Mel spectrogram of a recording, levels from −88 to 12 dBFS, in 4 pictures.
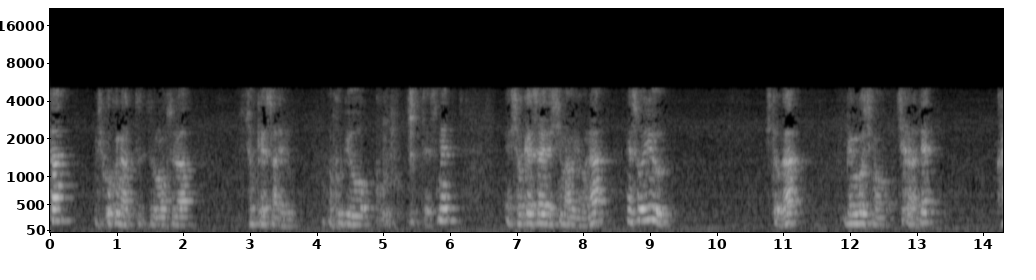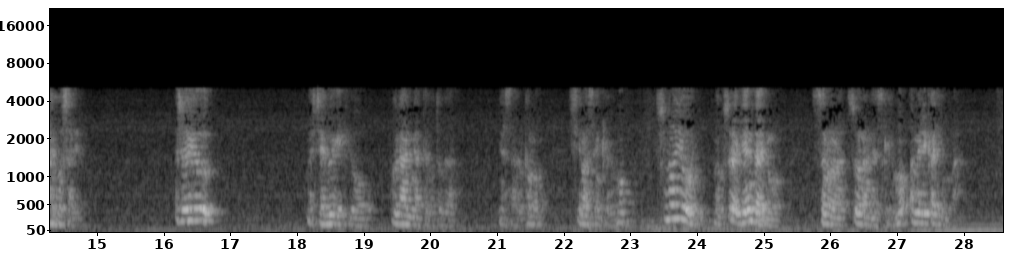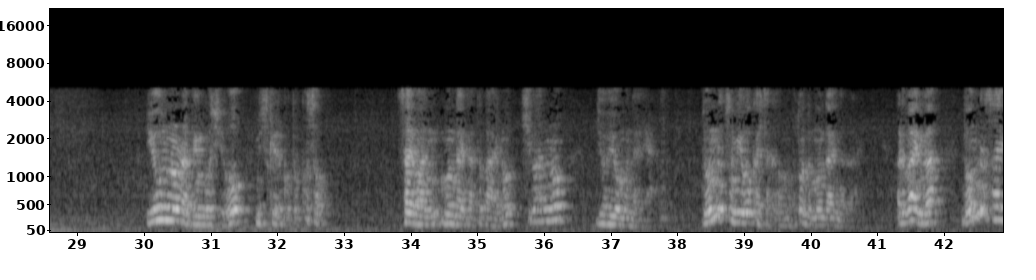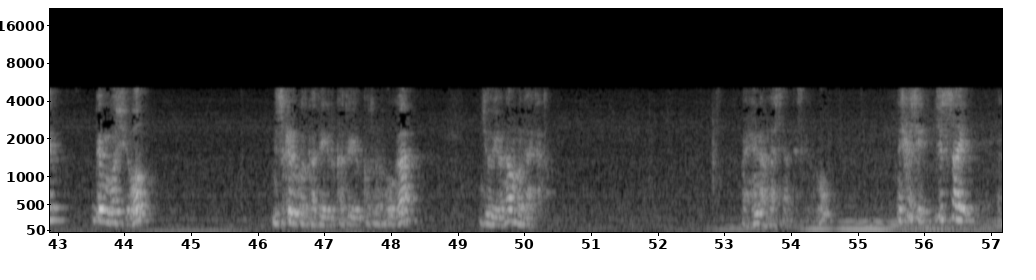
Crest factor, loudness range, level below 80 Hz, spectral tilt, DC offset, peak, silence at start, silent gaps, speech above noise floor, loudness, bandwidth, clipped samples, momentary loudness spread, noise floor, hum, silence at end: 22 dB; 10 LU; -46 dBFS; -4 dB/octave; under 0.1%; -4 dBFS; 0 s; none; 26 dB; -24 LUFS; 5.2 kHz; under 0.1%; 22 LU; -50 dBFS; none; 0 s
